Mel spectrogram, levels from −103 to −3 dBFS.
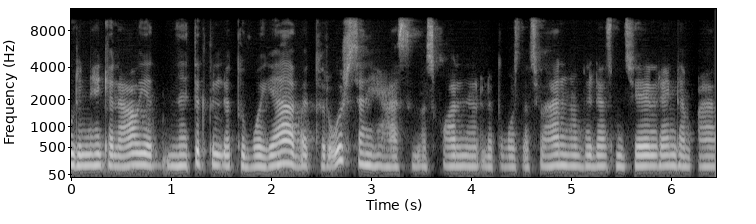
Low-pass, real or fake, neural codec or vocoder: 9.9 kHz; fake; autoencoder, 22.05 kHz, a latent of 192 numbers a frame, VITS, trained on one speaker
